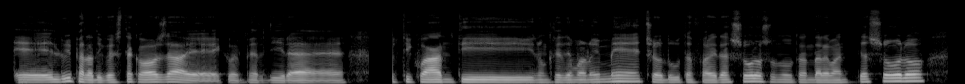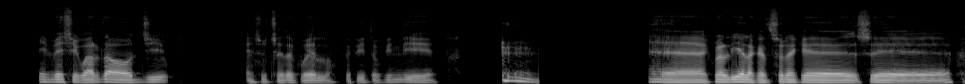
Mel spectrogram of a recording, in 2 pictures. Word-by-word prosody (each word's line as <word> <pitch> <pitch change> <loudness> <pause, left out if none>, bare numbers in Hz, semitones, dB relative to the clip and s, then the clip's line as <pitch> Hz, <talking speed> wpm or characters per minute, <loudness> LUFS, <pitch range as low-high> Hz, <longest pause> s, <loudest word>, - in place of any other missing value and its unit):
E 105 0 +2
lui 130 +7 0
parla 120 -6 +1
di 105 - -2
questa 105 +4 -3
cosa, 115 -1 +3
e 80 -3 0
come 90 0 -5
per 95 0 -7
dire: 95 -1 -1 0.4
"Tutti 120 +1 -8
quanti 110 -2 +2
non 105 0 -6
credevano 105 +1 -3
in 115 +1 -3
me, 135 +1 0
ce 125 - -7
l'ho 110 - +2
dovuta 105 +1 -4
fare 105 0 -2
da 110 +1 -1
solo, 140 +3 +2
son 115 -3 -10
dovuto 110 -1 -6
andare 105 0 -1
avanti 100 0 -3
da 125 +1 -1
solo 150 +4 +3 0.7
e 120 - -9
invece 115 0 -3
guarda 105 +2 0
oggi 110 +1 -1 0.8
e 100 - -11
succede 95 -2 -6
quello," 95 +1 -5
capito, 95 0 -11
quindi 105 -1 -6 2.2
ehm, 100 -4 +1
quella 110 +1 +3
lì 110 +2 +3
è 120 - +8
la 110 - +5
canzone 100 +1 0
che 100 -1 +4
se 90 -1 +1
105 Hz, 140 wpm, -27 LUFS, 100-115 Hz, 2.2 s, è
